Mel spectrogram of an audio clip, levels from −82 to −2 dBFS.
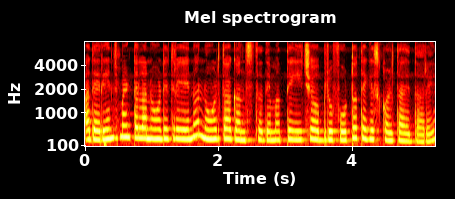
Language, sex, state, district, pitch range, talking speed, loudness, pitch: Kannada, female, Karnataka, Dakshina Kannada, 240-275 Hz, 135 wpm, -14 LUFS, 255 Hz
